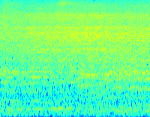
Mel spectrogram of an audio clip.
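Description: Steady background hum and hiss, with no distinct event standing out.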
